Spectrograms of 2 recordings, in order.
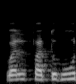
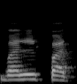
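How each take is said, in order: First: The last word ends with a short vowel. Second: The last word ends on a silent consonant. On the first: The reciter carries on without stopping. The speaker calls it wrong. "नहीं पढ़ेंगे" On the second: The reciter stops at this word. The speaker calls it right. "जब हम यहाँ पे पॉज़ करेंगे, वक़्फ़ करेंगे"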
